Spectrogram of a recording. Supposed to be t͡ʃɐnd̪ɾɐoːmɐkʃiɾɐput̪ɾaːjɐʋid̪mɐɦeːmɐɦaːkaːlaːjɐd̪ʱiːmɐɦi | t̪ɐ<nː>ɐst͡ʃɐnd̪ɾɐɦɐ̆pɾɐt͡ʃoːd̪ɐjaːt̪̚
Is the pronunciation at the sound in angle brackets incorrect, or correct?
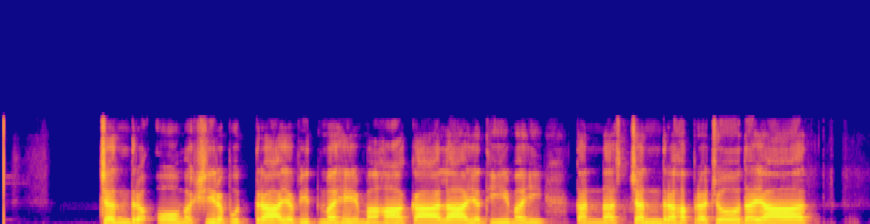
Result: correct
